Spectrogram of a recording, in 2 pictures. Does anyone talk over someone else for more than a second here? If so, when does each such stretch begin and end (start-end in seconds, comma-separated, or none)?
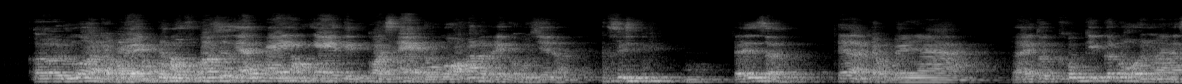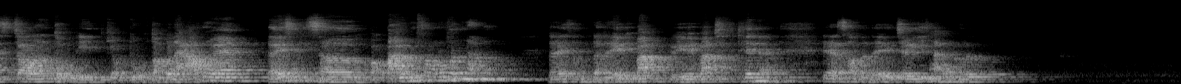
0.7-3.3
